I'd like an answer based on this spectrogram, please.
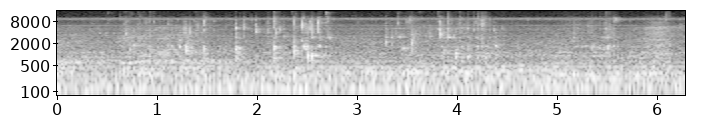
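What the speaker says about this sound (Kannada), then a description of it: "ಈಗ ಮೇಲ್ಗಡೆ ನಾನು ತಣ್ಣೀರನ್ನು ಹಾಕ್ತಾ ಇದ್ದೇನೆ. ಇದಕ್ಕೆ ಫುಲ್ ತಣ್ಣಗಿನ ನೀರನ್ನು ಹಾಕ್ತಾ ಇದ್ದೇನೆ." Cold water poured over chhena while making soft rasmalai, a faint, steady dripping and trickling flow close by with no talk.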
